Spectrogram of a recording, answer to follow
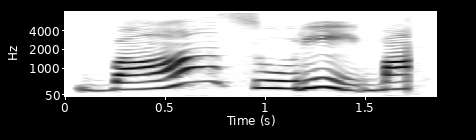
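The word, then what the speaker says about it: बाँसुरी: ಎರಡು ಸಂಕೇತಗಳು ಸೇರಿಕೊಂಡಿವೆ ಇಲ್ಲಿ ಬಾಸುರಿ ಇದು ಸ್ವಲ್ಪ ಇಲ್ಲಿ ಬಾಸುರಿ ಬ ಅರ್ಧ ಬ ಪ್ಲಸ್ ಅ ಬುತ್ತೆ ಪ್ಲಸ್ ಈ ಚಂದ್ರಬಿಂದು ಅಂದ್ರೆ ಇಲ್ಲಿ ಅನುನಾಸಿಕ ಉಚ್ಚಾರ ಬಾ ಬ ಅಲ್ಲ ಬಾ ಸ ಅರ್ಧ ಸ ಇದೆ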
